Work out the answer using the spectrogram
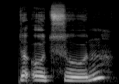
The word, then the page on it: de Ozon: Bas Rhin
